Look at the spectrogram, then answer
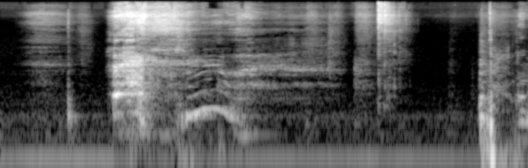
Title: Twist-tie sneezes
